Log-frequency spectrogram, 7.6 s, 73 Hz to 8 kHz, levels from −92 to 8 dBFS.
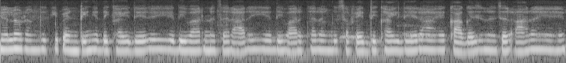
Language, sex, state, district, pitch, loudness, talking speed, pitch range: Hindi, female, Chhattisgarh, Kabirdham, 190 Hz, -15 LUFS, 215 wpm, 185-200 Hz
